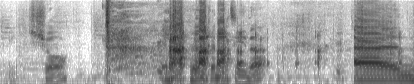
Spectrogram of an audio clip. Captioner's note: laughs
